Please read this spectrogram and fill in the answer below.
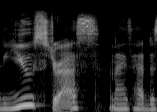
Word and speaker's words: eustress: So he said eustress, and I had to say, will you spell that?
